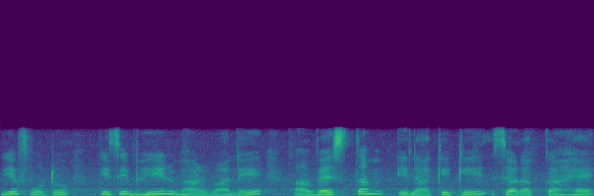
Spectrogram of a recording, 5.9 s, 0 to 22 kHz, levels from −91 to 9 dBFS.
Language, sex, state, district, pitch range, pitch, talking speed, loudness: Hindi, female, Bihar, Purnia, 195-255 Hz, 215 Hz, 120 wpm, -24 LUFS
